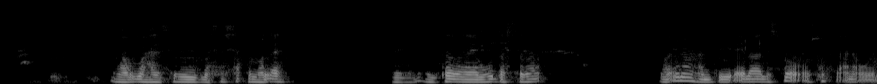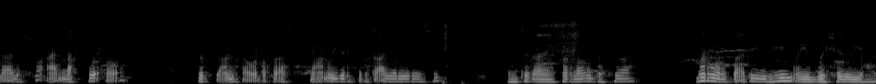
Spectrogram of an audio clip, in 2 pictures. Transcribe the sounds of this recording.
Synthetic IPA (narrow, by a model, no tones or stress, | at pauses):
wɑːʊmɑɦlsɪðiːmɐsɐʃɐʕmɐlɛh | ɛːnʊnt̪ʰɐðɐjaːlʊɣʊd̪ɐrsɐðaː | wɑːʔɪnaːnɦɐd̪iːʔɪ̰laːlɪsɔ̰ːusfḭːʕɑ̰na̰ːʔʊ̰ɪ̰la̰ːlɪsɔɑ̰ːnɖɑqt̪ʰɔʔɔ̰ː | sʊfḭːʕɑ̰nkʰa̰ːʔʊ̰ɖɑqt̪ʰɔ̰a̰sɔ̥fḭːʕɑ̰nʔʊ̰t͡ʃɪrd̪ɪɾt̪ʰɔʔa̰jɐɾjɪɾɛjsɔ | ʔʊnt̪ʰɐðɐɐjaːkʰɔrlɐɣʊd̪ɐrsɐðaː | mɐrwɐrbɑ̰ʔd̪ɛjmʊɦiːmʔɐ̰juːbʊlʃɐðɐʊjɐɦɛj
